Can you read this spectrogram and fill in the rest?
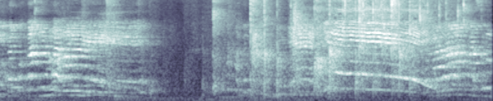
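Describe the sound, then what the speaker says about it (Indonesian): Children clap their hands in a primary classroom, a burst of quick, close applause mixed with a teacher's and kids' voices. "Tepuk tangan buat Lili."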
